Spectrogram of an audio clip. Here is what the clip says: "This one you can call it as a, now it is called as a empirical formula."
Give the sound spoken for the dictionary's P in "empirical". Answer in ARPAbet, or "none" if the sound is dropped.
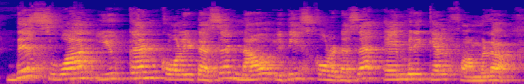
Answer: none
